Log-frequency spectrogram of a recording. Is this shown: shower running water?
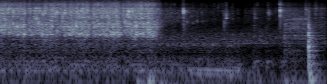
yes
